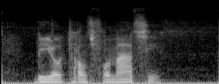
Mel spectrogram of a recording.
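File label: "biotransformatie", Dutch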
